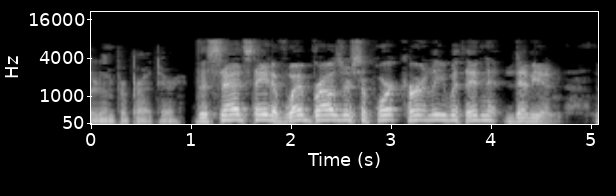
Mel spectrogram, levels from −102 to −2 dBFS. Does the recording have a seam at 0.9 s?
yes; 1 cut; at 0.9 s

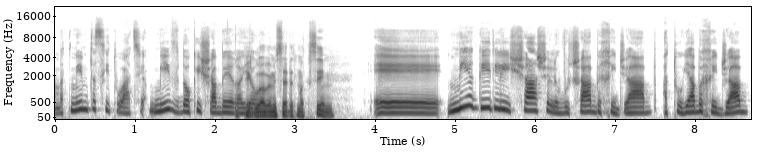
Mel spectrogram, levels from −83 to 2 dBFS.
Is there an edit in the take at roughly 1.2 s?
yes; 2 cuts; at 1.2 s, 3.9 s

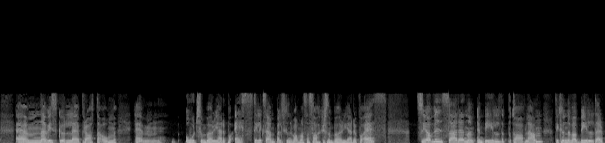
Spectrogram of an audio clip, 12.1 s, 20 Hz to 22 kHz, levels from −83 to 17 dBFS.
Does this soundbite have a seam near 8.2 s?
yes; 2 cuts; at 8.2 s, 11.0 s

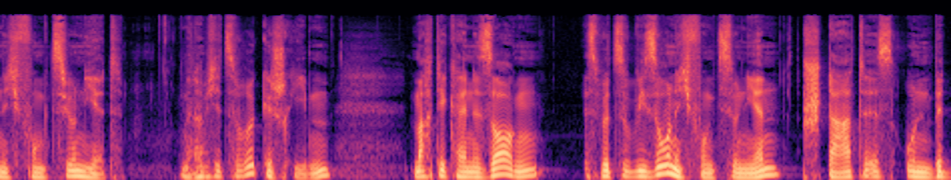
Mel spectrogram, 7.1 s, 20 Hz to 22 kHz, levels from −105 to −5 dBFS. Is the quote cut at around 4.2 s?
no; 1 cut; at 6.0 s

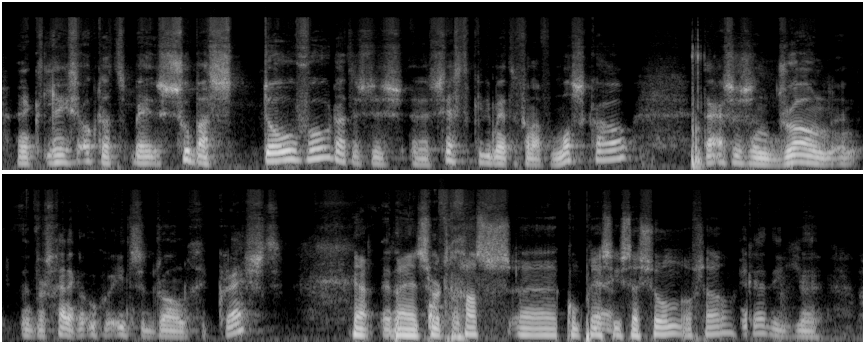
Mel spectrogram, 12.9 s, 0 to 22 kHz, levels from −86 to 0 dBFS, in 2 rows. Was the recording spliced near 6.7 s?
no; 1 cut; at 12.0 s

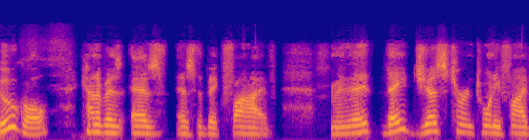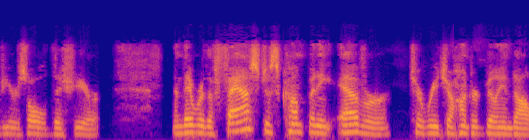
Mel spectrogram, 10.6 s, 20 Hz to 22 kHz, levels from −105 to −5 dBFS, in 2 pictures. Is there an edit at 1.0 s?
no; 1 cut; at 3.3 s

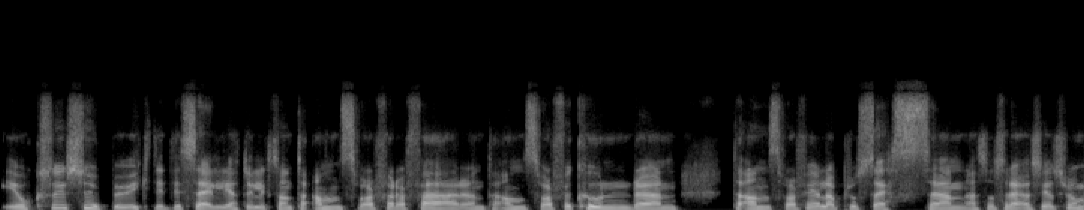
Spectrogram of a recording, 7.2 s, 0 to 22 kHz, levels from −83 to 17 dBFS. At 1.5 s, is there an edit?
no; 0 cuts

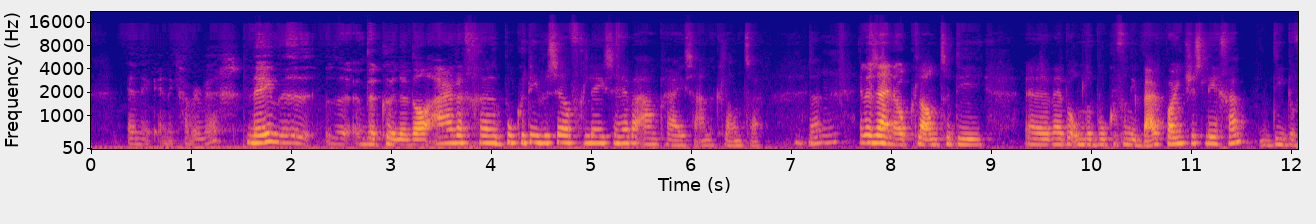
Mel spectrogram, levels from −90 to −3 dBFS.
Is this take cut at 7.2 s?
yes; 1 cut; at 7.2 s

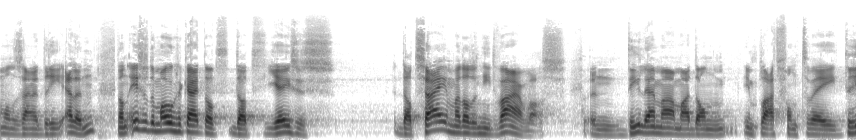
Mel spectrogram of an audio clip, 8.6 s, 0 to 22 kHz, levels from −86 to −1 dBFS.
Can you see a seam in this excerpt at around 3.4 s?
no; 2 cuts; at 1.1 s, 5.8 s

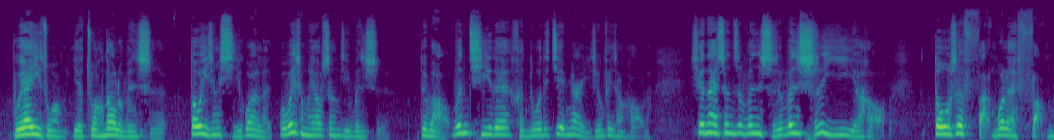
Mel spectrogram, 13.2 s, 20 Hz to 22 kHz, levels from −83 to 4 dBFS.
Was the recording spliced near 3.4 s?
yes; 1 cut; at 3.4 s

